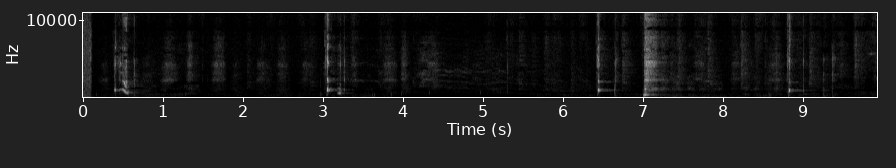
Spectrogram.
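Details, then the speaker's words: Newborn baby: several sharp, brief hiccups over ten seconds with irregular spacing, in a quiet room; infant hiccups. "You had the hiccups? Yeah, do you had the hiccups?"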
